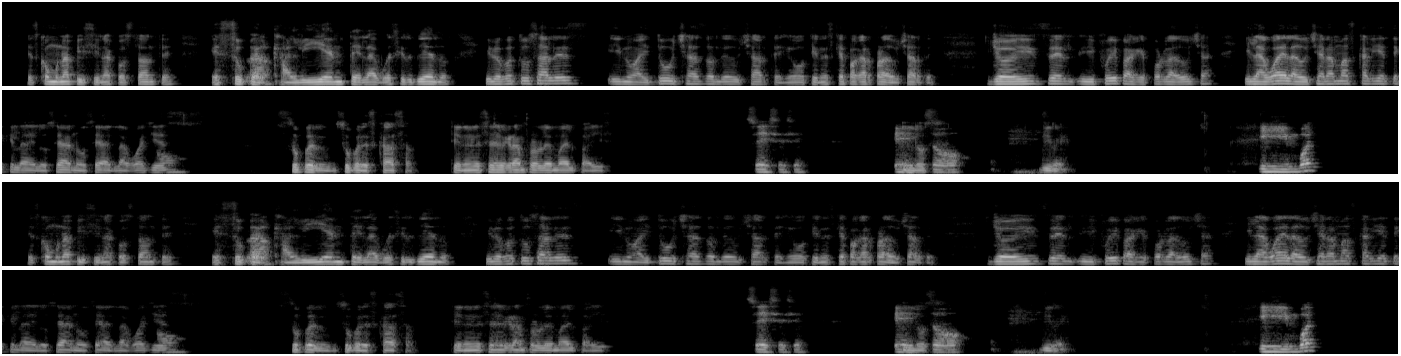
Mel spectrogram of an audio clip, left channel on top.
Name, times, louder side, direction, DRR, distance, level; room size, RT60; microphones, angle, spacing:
voice 1, 0.3-1.7 2.1-5.8 6.1-9.3 9.9-12.1 12.4-15.8 16.8-18.1 18.5-20.0 23.0-23.4 24.3-24.6 26.3-26.5, left 3 dB, 50° left, 0.4 m, -29 dB
voice 2, 21.4-22.0 22.9-23.5 24.0-24.3 26.5-27.1, equal, ahead, 1.1 m, -30 dB
2.9 x 2.7 x 2.7 m
head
